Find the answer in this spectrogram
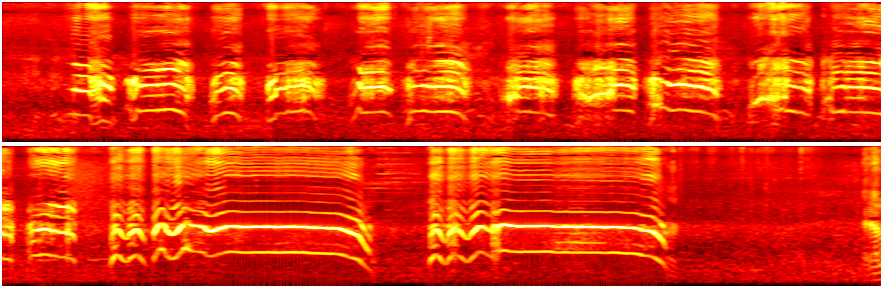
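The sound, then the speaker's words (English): A person makes hunting calls for coyotes: a rapid series of loud, squealing rabbit distress cries, about a dozen short bursts, followed by two long, drawn-out coyote howls that rise and waver, all clear with no talking. “Rabbit distress call coming at you in a coyote howl.”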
